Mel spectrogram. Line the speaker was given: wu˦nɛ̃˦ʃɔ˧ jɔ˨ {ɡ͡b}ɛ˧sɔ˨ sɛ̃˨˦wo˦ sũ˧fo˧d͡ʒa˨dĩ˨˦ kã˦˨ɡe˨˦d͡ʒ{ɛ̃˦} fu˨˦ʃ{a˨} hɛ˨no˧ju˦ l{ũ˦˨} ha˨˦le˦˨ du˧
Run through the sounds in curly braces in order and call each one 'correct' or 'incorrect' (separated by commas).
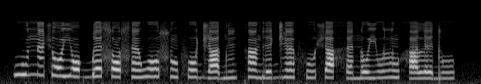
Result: correct, incorrect, incorrect, correct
